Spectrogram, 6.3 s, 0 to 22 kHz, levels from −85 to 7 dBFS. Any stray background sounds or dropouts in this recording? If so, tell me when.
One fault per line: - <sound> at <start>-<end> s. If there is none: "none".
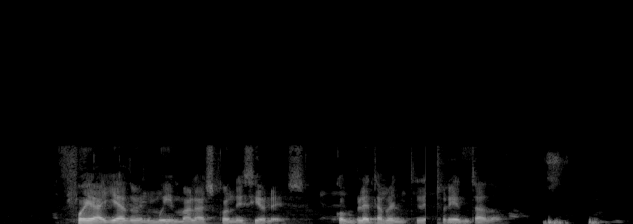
- dropout at 4.3-4.4 s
